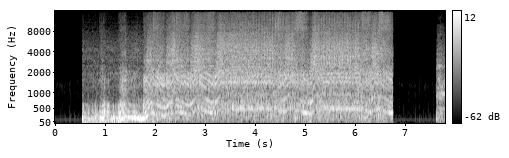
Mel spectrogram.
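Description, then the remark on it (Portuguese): A motorcycle exhaust revs loudly for about six seconds, the engine pitch rising and dropping in repeated surges before cutting off abruptly. “DJ, volta aí de novo essa descarga aí, essa descarga.”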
